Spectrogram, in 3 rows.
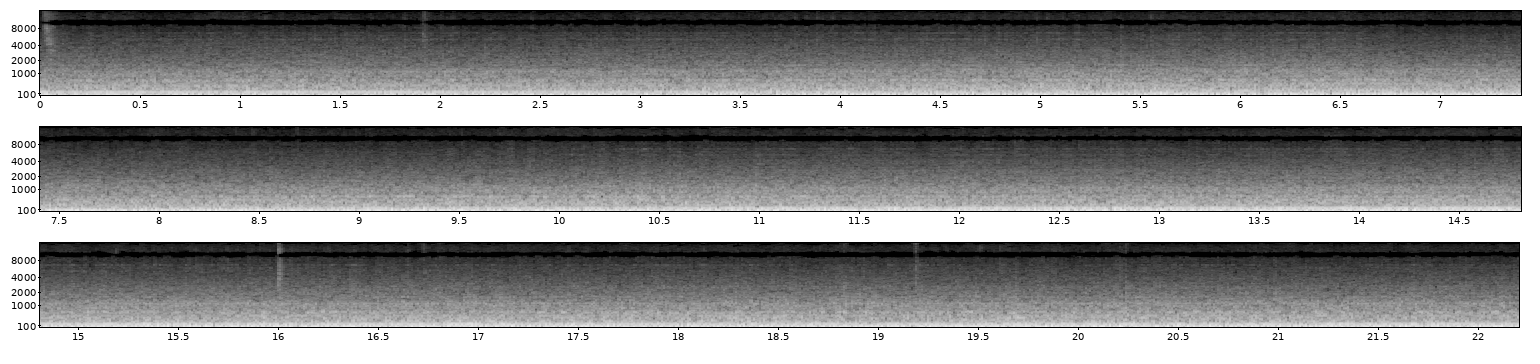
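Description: Trabant 601's air-cooled two-stroke twin-cylinder engine running steadily while the car cruises, heard from inside the cabin.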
